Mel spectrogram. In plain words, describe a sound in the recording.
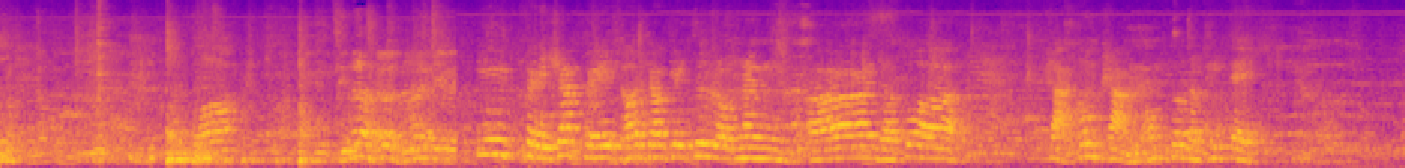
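A man speaks up with animation over the crowd.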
